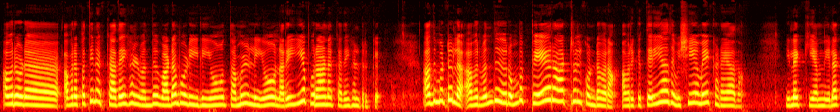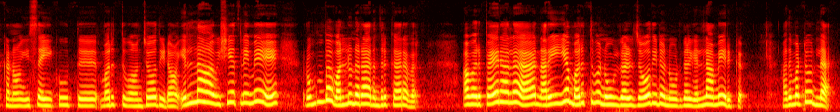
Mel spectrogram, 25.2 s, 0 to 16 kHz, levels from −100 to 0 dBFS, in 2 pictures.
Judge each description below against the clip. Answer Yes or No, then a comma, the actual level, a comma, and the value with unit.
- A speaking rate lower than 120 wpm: Yes, average, 110 wpm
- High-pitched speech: Yes, very high, 255 Hz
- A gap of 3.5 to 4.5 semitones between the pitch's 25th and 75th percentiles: Yes, average, 4.2 semitones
